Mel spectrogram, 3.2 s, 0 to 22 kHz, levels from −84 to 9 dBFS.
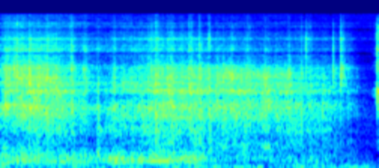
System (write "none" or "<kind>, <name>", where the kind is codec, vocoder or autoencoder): codec, SNAC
